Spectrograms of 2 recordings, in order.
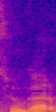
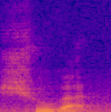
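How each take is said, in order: First: The first sound is a plain hissing s. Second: The first sound is a palatal sh. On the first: The speaker calls it wrong. "অনেকে সুগার বলেন" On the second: The speaker calls it right. "এটার উচ্চারণ হবে সুগার, মানে তালুবর স্বরমত উচ্চারণ হবে"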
